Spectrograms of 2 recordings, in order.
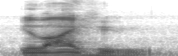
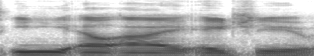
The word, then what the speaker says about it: Elihu: Today we're going to be talking about a guy named, all right, the way you say his name is Elihu. It's Elihu, and we're in the book of Job.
